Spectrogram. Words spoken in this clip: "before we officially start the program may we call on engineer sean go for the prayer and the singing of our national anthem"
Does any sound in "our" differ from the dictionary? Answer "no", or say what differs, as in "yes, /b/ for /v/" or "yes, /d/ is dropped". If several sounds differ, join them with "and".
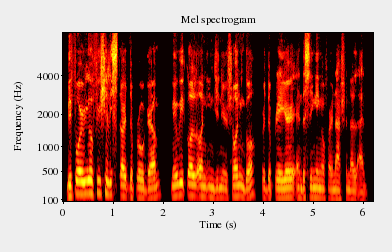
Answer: yes, /w/ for /ɹ/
